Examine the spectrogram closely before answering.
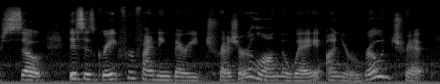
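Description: A woman talks at a fairly slow pace while light background noise sits underneath. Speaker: activity box host. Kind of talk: product unboxing tutorial. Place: home room. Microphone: phone near.

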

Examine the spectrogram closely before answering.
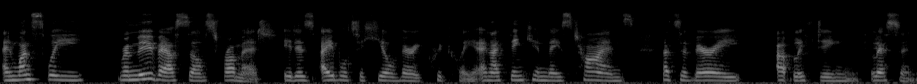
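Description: A woman with an Australian accent speaks at a moderate pace in a medium pitch, her intonation flat and monotone. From Australia, Redfern in Sydney; Sydney, Australia. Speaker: documentary filmmaker. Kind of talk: interview. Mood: earnest, reflective. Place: home room. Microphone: webcam.

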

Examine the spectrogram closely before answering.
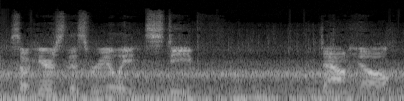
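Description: A man speaks over loud background noise. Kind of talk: casual driving commentary. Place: car. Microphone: camera far.

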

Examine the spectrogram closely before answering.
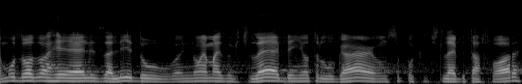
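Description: A man's voice sits fairly high. He talks at a fairly quick pace. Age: 20s. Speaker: software engineer; conference speaker. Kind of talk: conference talk. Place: hall.

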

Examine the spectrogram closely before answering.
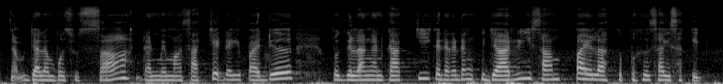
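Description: The speaker is a woman using an ordinary speaking voice at medium pitch. She keeps a moderate pace with fairly even intonation. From Malaysia, Johor (Rengit). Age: 50s. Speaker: schoolteacher. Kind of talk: testimonial interview.

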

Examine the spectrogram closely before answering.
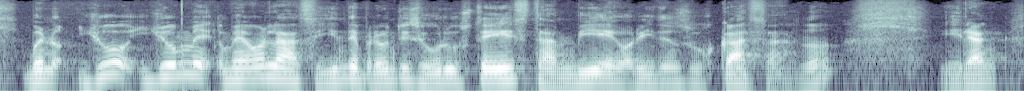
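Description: A man with a fairly high pitch, very wide pitch swings and a fairly quick pace. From Peru. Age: 40s. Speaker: TV host and comedian; TV host, comedian. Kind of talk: talk show interview. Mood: playful, joking. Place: studio. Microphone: headset.

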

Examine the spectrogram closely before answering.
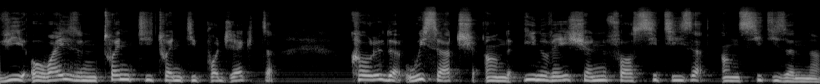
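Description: A woman talks very slowly. Background music accompanies her. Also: ordinary pitch variation. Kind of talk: formal speech. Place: hall. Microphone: podium.

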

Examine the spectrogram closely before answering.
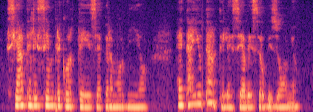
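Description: Somewhat breathy and very slow, a woman speaks at a fairly low pitch with ordinary pitch variation. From Modena, Italy. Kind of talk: dramatic reading of a historical letter.

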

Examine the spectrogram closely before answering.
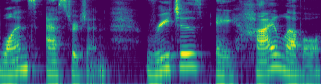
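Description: Very wide pitch swings in the voice of a woman. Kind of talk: educational explainer. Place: office.

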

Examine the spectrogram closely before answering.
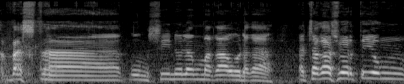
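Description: Her intonation is fairly even. This woman's pitch is fairly high. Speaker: live online seller and cup maker. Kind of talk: street-seller style sales pitch, live-selling promo with a rapid hard sell. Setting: live stream to viewers online. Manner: hyped, boastful, chatty with viewers.

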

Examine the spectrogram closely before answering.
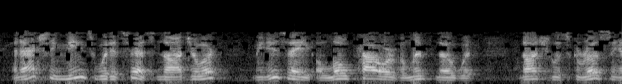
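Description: The speaker talks in a Brooklyn accent. Noticeable background noise runs behind the voice. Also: man. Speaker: pathology professor giving board review lecture. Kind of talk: lecture. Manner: animated, conversational.

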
